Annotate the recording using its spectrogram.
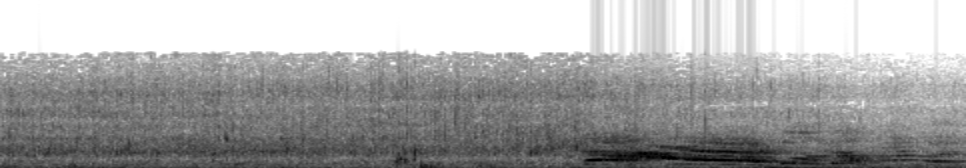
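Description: Steady hiss of running water, and about two-thirds of the way in a high-pitched voice calls out for about two seconds.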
